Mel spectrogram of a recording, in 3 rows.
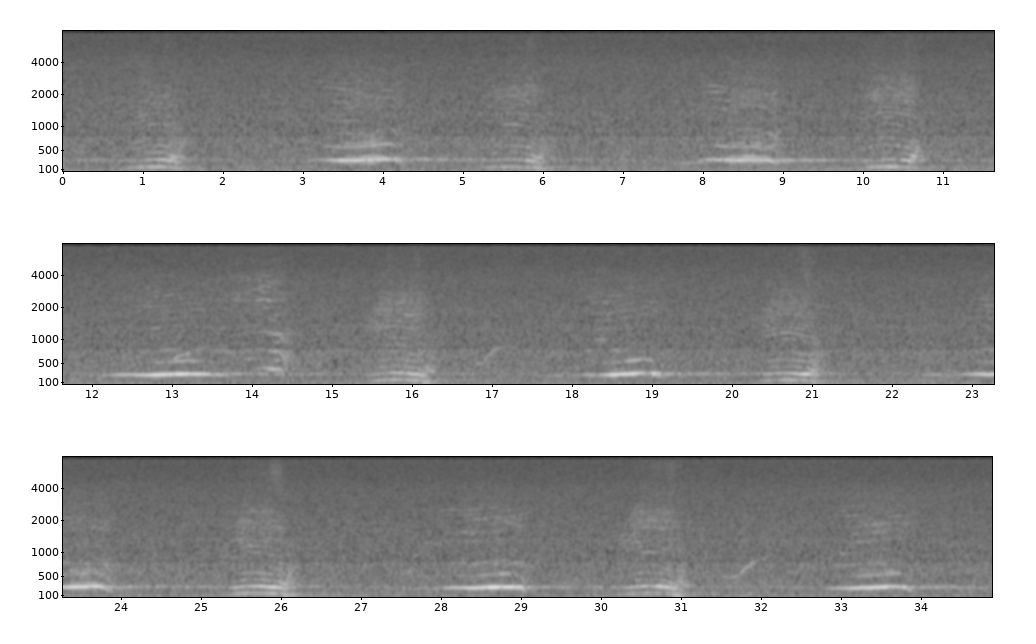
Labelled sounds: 3.2	3.6	humpback whale, 2.2 to 2.4 kHz
5.4	5.7	humpback whale, 1.8 to 2.3 kHz
8.0	8.3	humpback whale, 2.0 to 2.5 kHz
10.0	10.3	humpback whale, 1.7 to 2.3 kHz
13.8	14.5	humpback whale, 0.90 to 3.0 kHz
23.1	23.4	humpback whale, 2.0 to 2.2 kHz
28.0	28.3	humpback whale, 2.4 to 2.6 kHz
28.8	29.1	humpback whale, 1.7 to 2.0 kHz
30.4	30.7	humpback whale, 1.9 to 2.2 kHz
33.4	33.6	humpback whale, 1.8 to 1.9 kHz

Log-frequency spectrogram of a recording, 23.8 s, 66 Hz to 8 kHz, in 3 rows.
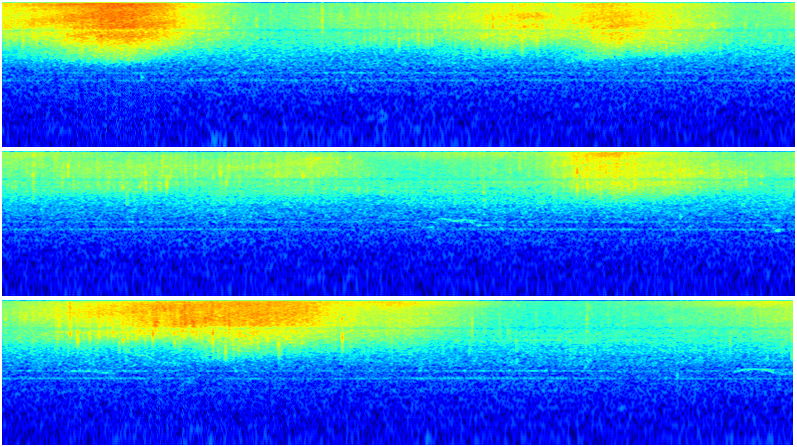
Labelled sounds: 12.1	13.0	killer whale, Bigg's (transient), Gulf of Alaska transient, 0.48 to 0.91 kHz
23.1	23.7	killer whale, Bigg's (transient), Gulf of Alaska transient, 0.57 to 1.0 kHz

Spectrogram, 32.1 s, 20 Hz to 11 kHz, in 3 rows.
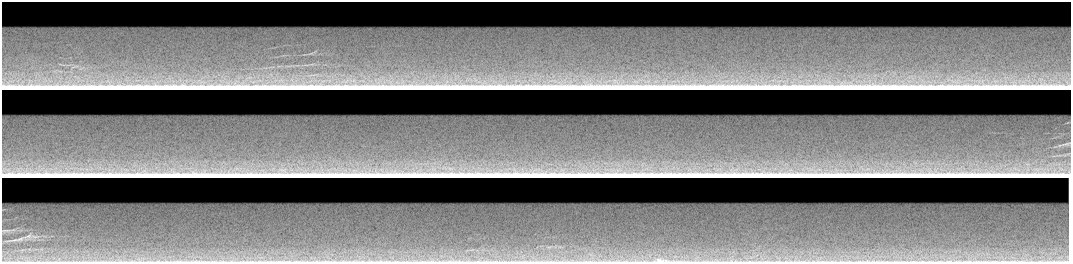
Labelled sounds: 0.4	0.9	killer whale, 1.3 to 3.8 kHz
2.4	3.3	killer whale, 1.4 to 5.4 kHz
21.0	22.0	killer whale, 1.5 to 6.9 kHz

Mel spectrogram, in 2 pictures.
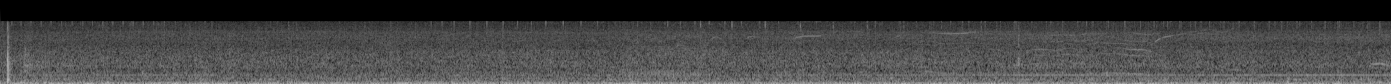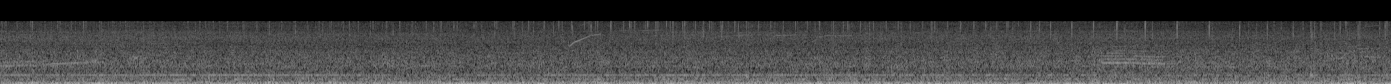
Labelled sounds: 9.3	9.7	killer whale, southern resident, 4.2 to 4.4 kHz
10.4	10.8	killer whale, southern resident, 3.8 to 4.0 kHz
13.7	14.1	killer whale, southern resident, 0.84 to 1.0 kHz
24.9	25.3	killer whale, southern resident, 0.98 to 1.2 kHz

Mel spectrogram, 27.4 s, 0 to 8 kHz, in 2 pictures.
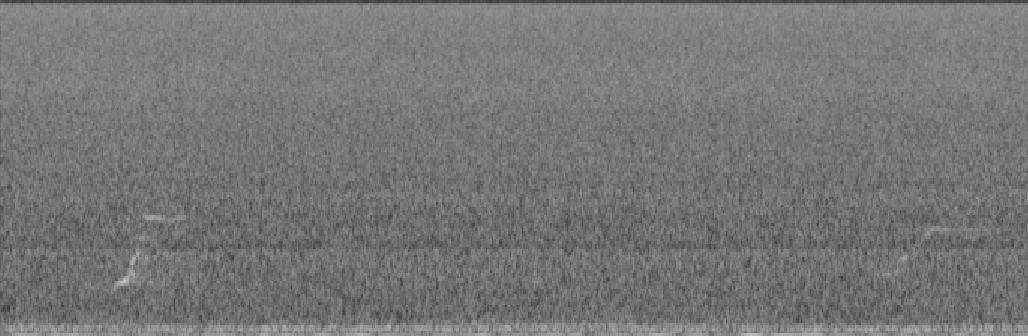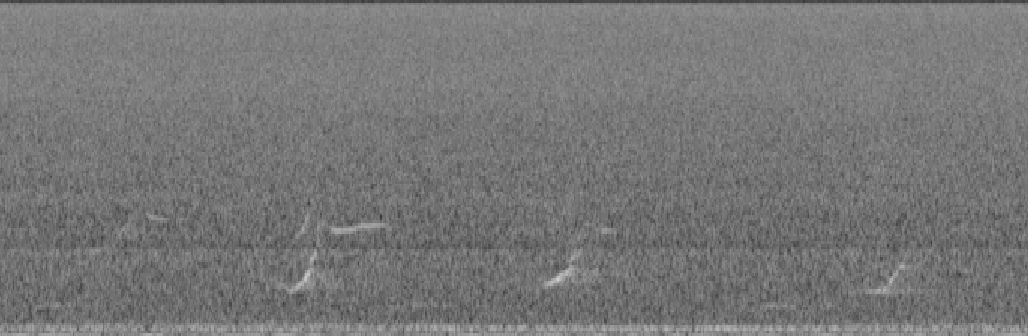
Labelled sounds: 1.9	2.2	humpback whale, 1.0 to 1.1 kHz
15.7	15.9	humpback whale, 1.0 to 1.1 kHz
18.1	18.8	humpback whale, 0.90 to 1.1 kHz

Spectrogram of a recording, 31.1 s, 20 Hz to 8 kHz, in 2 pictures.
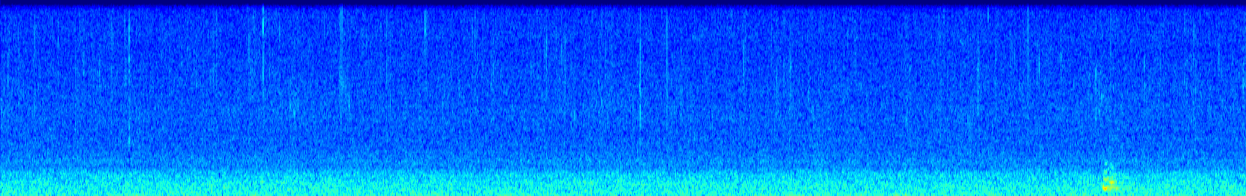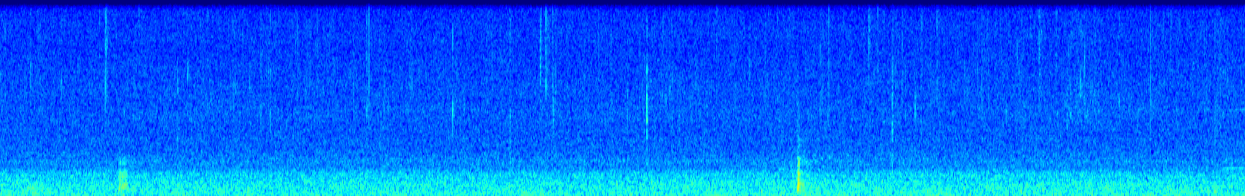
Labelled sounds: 30.9	31.1	killer whale, northern resident, 1.1 to 1.2 kHz

